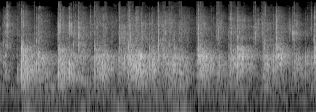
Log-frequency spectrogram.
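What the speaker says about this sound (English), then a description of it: "Big round of applause for him, please." An audience at a panel discussion on transatlantic security gives a round of applause, a dense patter of many hands clapping close by for the whole stretch.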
